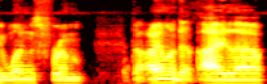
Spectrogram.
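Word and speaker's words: Islay: Uh, you want you want one of the smoky pey ones from the island of Isa, which isn't spelled like Isa. It's spelled I S L A Y.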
